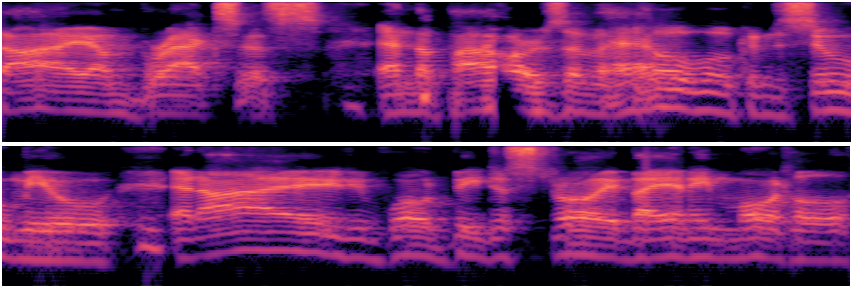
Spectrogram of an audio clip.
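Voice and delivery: rough, dumb, creaky monster voice, word I drawn out. Mocking how Braxus speaks perfect English, in his big dumb monster voice. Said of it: "in his big dumb monster voice".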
